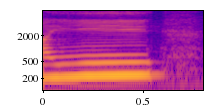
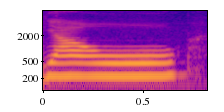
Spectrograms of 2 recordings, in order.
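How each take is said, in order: First: The word is pronounced as yi. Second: The word is pronounced as yao. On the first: It is the ordinary number one when counting. "이는 하나죠" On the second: It is one within room or phone numbers. "방호수, 번호 등을 말할 때 숫자 이는 야오"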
